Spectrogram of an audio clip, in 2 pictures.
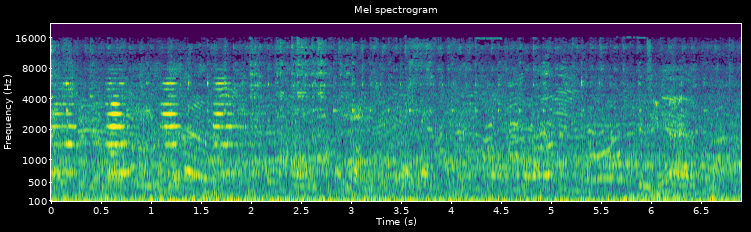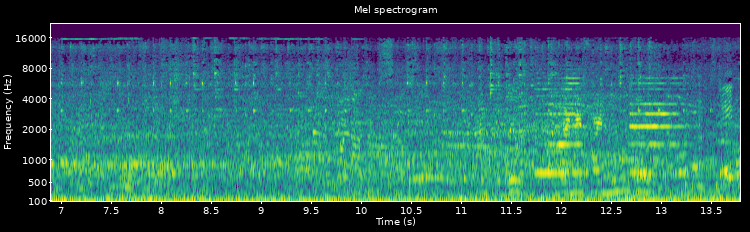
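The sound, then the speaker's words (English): Crowd noise at the New York City Marathon in Central Park: a steady, continuous babble of many spectators cheering runners, held at an even level throughout with no pauses. “this was the sound of the marathon the first Sunday in November, as it always is here at Central Park.”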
